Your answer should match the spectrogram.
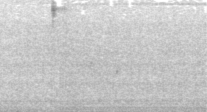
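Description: Steady low rumble of motor vehicle traffic in outdoor street ambience.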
